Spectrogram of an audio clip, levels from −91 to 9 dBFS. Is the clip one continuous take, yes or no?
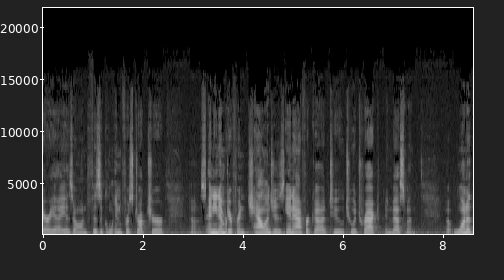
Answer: no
